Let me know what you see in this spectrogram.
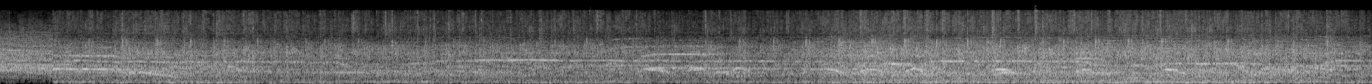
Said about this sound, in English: That applause coming from the Democratic side of the aisle.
